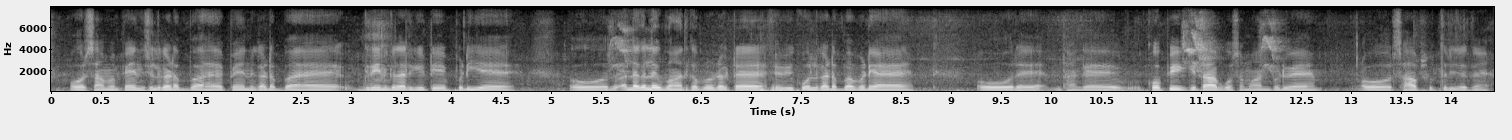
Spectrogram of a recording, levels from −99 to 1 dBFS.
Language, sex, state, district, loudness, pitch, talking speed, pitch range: Hindi, male, Rajasthan, Nagaur, -19 LUFS, 130 Hz, 175 wpm, 125-135 Hz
